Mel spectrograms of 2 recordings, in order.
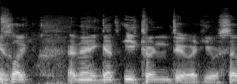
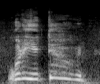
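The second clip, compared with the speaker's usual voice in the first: squeaky put-on voice; high mocking voice. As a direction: voice him high and silly. Celebrity voiced.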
